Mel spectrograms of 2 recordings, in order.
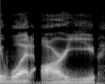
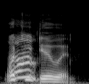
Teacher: See how the RS kind of gets squished in there or even disappears. The sound just linked up. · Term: connected speech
